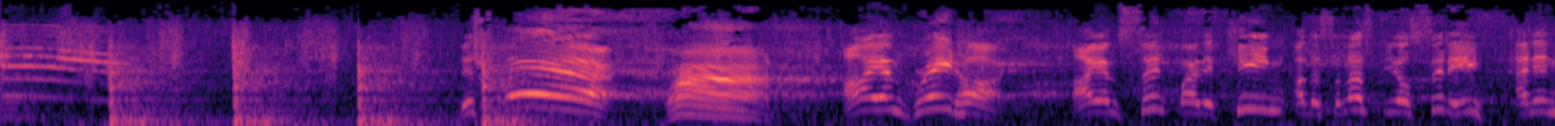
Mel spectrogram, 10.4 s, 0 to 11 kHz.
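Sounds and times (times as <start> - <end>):
cat giving a drawn-out meow: 0.0 - 0.9
heavy knocks or thuds: 0.7 - 4.5
speech: 3.1 - 10.3.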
